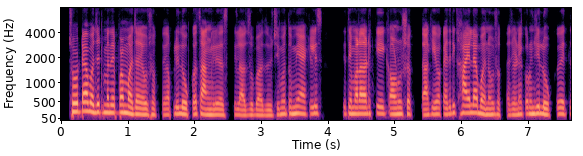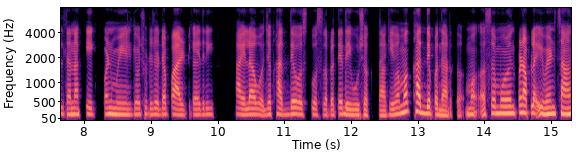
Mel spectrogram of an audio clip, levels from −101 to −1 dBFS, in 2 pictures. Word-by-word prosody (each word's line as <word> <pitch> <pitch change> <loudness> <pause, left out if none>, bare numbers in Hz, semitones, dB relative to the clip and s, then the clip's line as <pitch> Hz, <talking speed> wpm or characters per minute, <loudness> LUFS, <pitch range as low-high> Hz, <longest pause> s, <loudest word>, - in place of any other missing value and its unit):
छोट्या 230 +2 +6
बजेटमध्ये 205 -2 +3
पण 210 0 +2
मजा 165 -3 +4
येऊ 150 -1 +2
शकते. 150 0 -6
आपली 170 +4 -2
लोकं 160 0 +1
चांगली 150 -2 +2
असतील 145 +1 -5
आजू-बाजूची, 135 0 -3
मग 170 +1 0
तुम्ही 175 +1 +2
अ‍ॅटलिस्ट 170 +1 -2 0.3
तिथे 175 +1 -2
मला 170 0 +4
वाटतं 170 +1 +3
केक 175 -3 -2
आणू 165 +1 +3
शकता 160 -3 -4
किंवा 165 +1 -2
काहीतरी 170 +4 -3
खायला 195 +2 +2
बनवू 155 -5 +2
शकता. 150 -2 -7
जेणेकरून 160 +3 -1
जी 180 - +3
लोकं 160 0 0
येतील, 170 +1 -4
त्यांना 160 0 0
केक 160 -2 -3
पण 165 - 0
मिळेल 155 -2 0
किंवा 155 0 -4
छोट्या-छोट्या 155 -1 -4
पार्टी 150 +2 0
काहीतरी 155 +1 -4 0.4
खायला 155 -1 0 0.2
जे 160 - -1
खाद्यवस्तू 160 0 -1
असतात 140 -1 -7
ते 165 - 0
देऊ 145 -3 +1
शकता 135 -2 -5
किंवा 150 +3 -1
मग 225 +4 +5
खाद्य 195 -7 +5
पदार्थ, 135 -4 -2
मग 160 0 -1
असं 185 +4 -2
म्हणून 185 0 +5
पण 205 - +4
आपला 190 -1 +2
इव्हेंट 175 0 +3
छान 165 -1 +5
160 Hz, 215 wpm, -23 LUFS, 150-175 Hz, 0.4 s, छोट्या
